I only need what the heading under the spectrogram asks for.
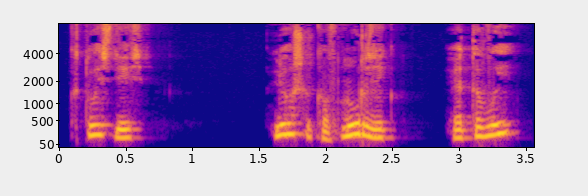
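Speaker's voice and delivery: put-on high, questioning girl's voice. A narrator's reading. Girl hearing a rustle asks again, insistently. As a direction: press for an answer from the unseen. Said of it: "уже настойчивее задала вопрос".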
